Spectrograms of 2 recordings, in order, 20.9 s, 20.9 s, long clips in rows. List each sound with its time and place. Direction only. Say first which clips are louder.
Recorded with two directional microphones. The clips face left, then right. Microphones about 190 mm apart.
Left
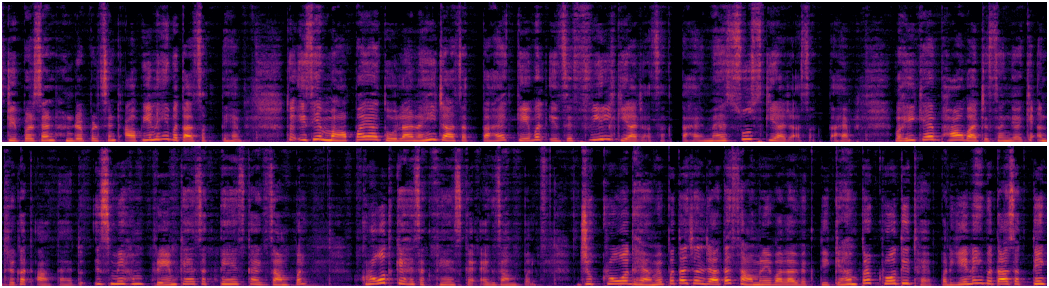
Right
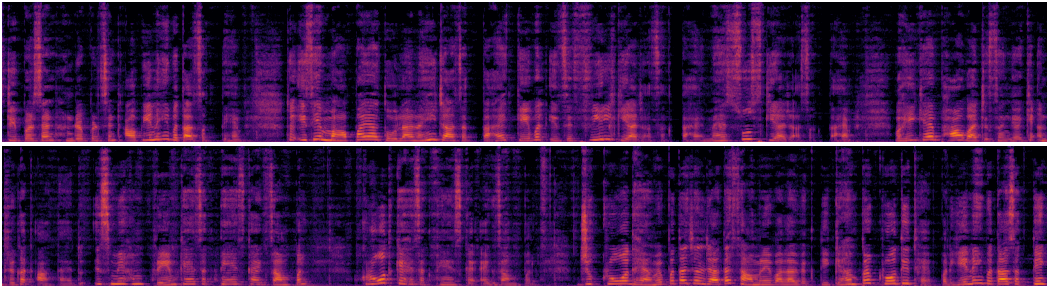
0.0 s a woman's voice: left 6 dB; 30° left (ahead or behind)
